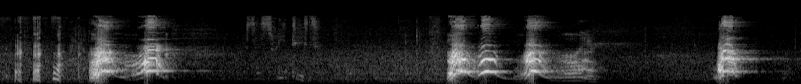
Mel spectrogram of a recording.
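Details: A Beagle investigating a singing treat jar at 7 in the morning gives short, harmonic baying howls in bursts while a person shushes it between them.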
